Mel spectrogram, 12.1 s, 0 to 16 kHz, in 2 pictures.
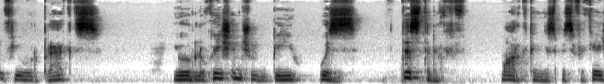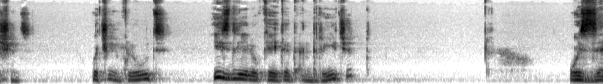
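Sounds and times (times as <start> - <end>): man speaking: 0.0 - 9.8, 11.0 - 12.0
breathy inhale: 10.9 - 11.4.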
